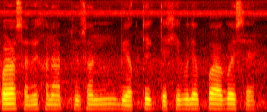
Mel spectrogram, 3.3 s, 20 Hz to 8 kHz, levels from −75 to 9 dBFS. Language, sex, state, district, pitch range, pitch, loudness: Assamese, male, Assam, Hailakandi, 120-125 Hz, 125 Hz, -20 LUFS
